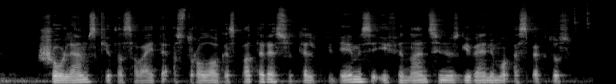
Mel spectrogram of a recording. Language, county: Lithuanian, Šiauliai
